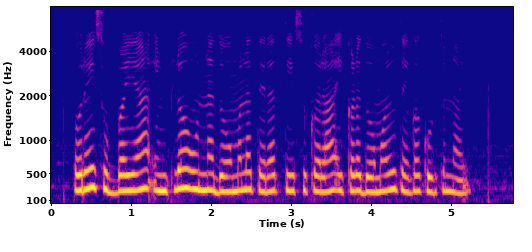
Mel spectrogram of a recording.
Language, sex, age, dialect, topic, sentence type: Telugu, female, 25-30, Telangana, agriculture, statement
